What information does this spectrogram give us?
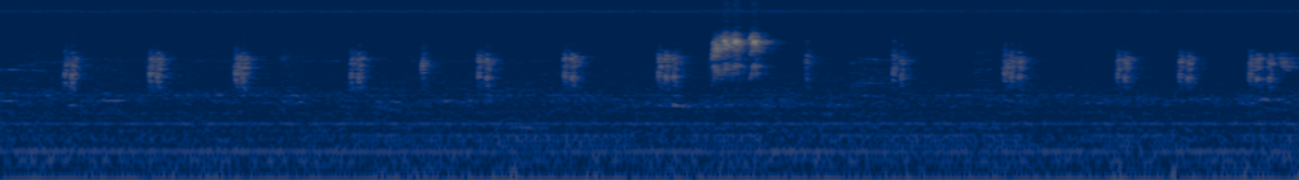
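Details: Sooty-headed bulbul calling in agitation as another bird arrives: short, hoarse notes repeated roughly every half second, broken midway by one louder, higher squawk, then the steady series resumes over a faint constant hiss.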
